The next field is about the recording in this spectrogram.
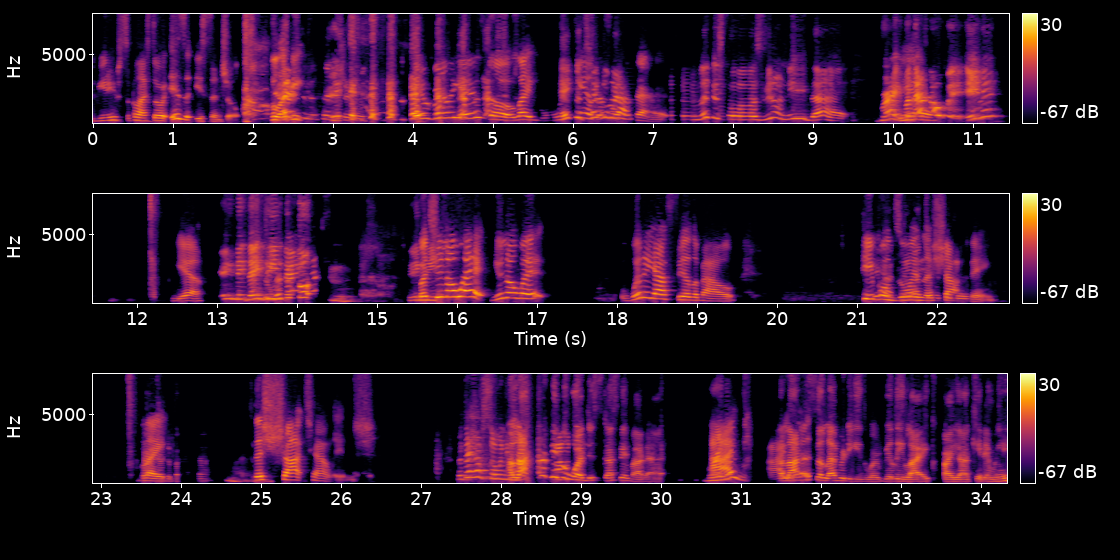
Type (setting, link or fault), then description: link, video call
